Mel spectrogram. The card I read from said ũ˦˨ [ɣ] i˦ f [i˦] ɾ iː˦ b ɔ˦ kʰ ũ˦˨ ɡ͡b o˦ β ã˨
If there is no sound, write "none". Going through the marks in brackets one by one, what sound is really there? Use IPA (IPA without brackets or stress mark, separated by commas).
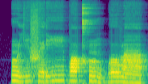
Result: j, ɪ˦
